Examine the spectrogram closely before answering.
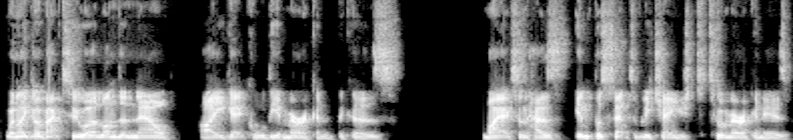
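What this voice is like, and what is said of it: British accent with American twang. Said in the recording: “you also have a Brit accent here ... I can definitely hear a twang in there. I think you're somewhere in the middle of the Atlantic”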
